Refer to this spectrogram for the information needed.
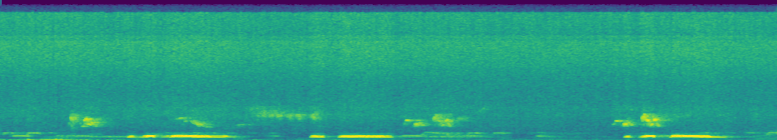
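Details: Zebra dove, a wild bird found along the Ping River, gives melodious cooing phrases: a short stutter leading into a warbling, even coo, three phrases over eight seconds with faint high chirps from other birds.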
